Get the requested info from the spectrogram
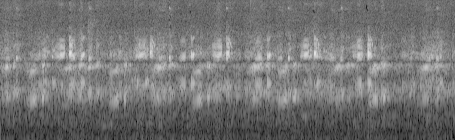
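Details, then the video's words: Pond frogs giving a chorus of raspy, pulsed croaks, each burst a quick clattering rattle, repeating about every three-quarters of a second with uneven loudness, over a soft background hiss. "Sounds Of Frogs Croaking In A Pond"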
